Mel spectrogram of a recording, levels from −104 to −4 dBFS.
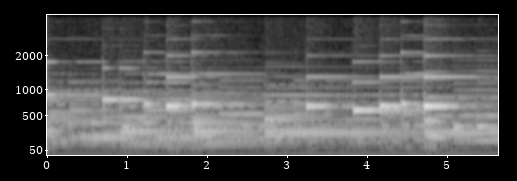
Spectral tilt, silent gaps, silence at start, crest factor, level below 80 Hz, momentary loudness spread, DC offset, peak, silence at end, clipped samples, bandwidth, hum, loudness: -11 dB/octave; none; 0 s; 16 dB; -66 dBFS; 11 LU; under 0.1%; -10 dBFS; 0 s; under 0.1%; 4 kHz; none; -28 LUFS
